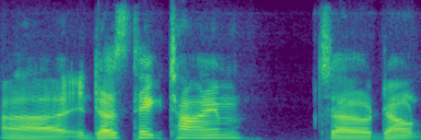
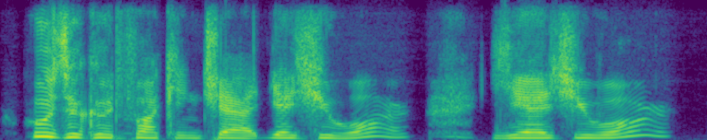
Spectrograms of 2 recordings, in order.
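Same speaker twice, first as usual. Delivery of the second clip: put-on doting, cooing, toddler-style baby talk; 2 semitones higher than usual. Talking to everybody in chat the same way: baby talk. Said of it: "Talk to you like I did with my, my toddler".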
